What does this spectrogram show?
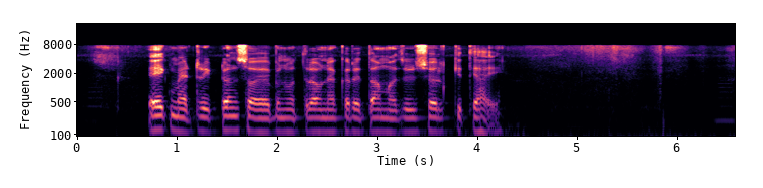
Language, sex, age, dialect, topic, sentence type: Marathi, male, 18-24, Standard Marathi, agriculture, question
